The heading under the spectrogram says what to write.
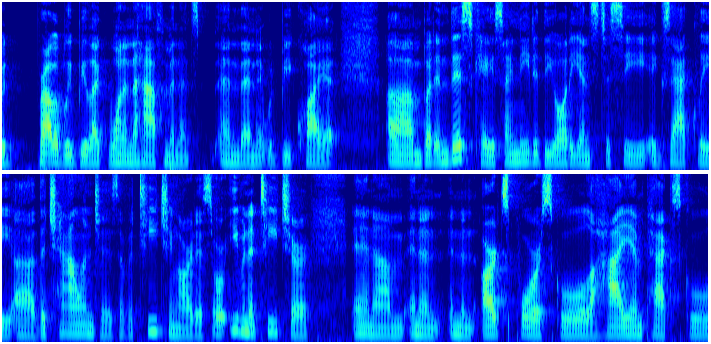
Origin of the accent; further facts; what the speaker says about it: New York City, New York, United States; It's New York City. I'm a New Yorker through and through, so I know how to kind of work in a New York minute.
